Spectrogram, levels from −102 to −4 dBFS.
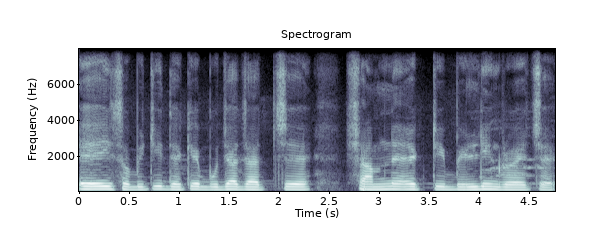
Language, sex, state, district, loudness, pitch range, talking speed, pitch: Bengali, male, Assam, Hailakandi, -17 LUFS, 140-150 Hz, 115 wpm, 145 Hz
